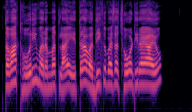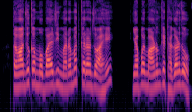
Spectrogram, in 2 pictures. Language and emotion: Sindhi, angry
